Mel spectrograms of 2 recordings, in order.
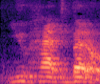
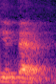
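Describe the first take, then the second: First: The word 'had' is said in full. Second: 'You had' is contracted to one syllable. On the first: "You had better, right?" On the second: "We say you'd better"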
